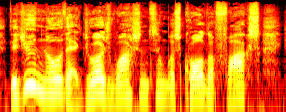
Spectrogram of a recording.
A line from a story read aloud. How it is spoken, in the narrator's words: He breathlessly asked his mom as he ran into the house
